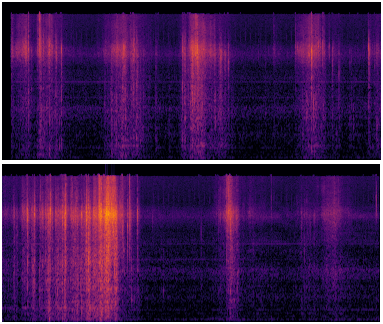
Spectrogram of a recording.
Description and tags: Periódico siendo manipulado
